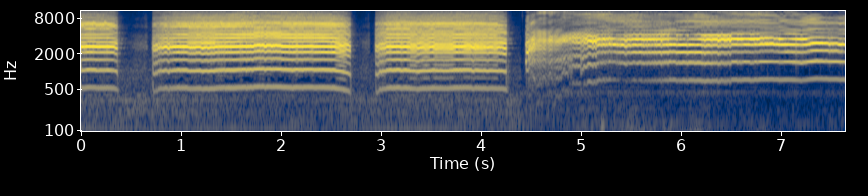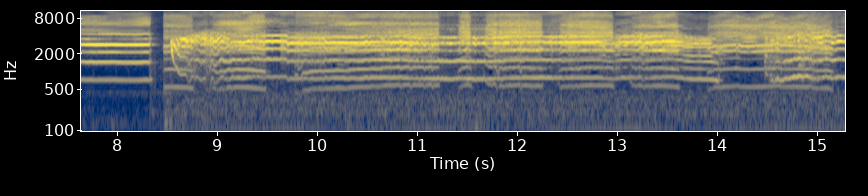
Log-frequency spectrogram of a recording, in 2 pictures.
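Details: Pet otter calling indoors, one of two kept otters compared for noisiness: loud, high, harmonic squealing notes held one to two seconds each, separated by short gaps, then a longer wavering, rising-and-falling shriek running without pause.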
